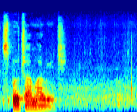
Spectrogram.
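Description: A man's voice speaking for about the first second, then a pause with only faint, steady room hiss.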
